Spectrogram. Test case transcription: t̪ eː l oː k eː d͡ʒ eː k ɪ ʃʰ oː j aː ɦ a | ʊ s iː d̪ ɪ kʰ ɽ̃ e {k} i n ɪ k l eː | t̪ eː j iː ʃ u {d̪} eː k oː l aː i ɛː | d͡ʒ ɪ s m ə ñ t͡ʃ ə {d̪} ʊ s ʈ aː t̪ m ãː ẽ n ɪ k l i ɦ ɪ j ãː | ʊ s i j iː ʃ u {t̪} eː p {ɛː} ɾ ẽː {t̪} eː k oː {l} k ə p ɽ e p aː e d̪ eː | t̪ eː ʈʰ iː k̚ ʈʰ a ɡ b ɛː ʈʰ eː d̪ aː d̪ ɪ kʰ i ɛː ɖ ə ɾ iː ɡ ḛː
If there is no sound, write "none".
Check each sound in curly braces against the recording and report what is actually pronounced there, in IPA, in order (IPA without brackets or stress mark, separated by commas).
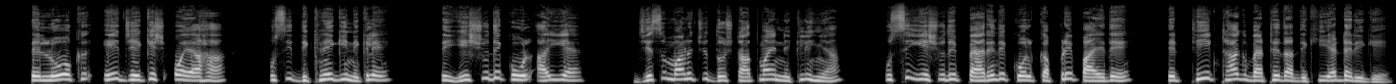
ɡ, d̪, d̪, d̪, ɛː, d̪, l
